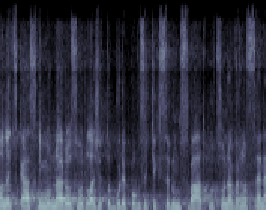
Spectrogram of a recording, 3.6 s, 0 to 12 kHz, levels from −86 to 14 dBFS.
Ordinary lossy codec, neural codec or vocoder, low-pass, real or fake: Opus, 24 kbps; none; 10.8 kHz; real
